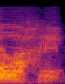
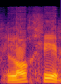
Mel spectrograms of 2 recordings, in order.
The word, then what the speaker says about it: Elohim: Yahweh Lohim, ya, melafalkannya dengan Lohim, Lohim, ya, bukan Elohenu tapi Lohim, bukan juga Elohim. Dia melafalkannya dengan Lohim, ya. Ya, mungkin niatnya itu dia ingin melafalkan untuk bilang Elohim, ya. Tapi karena mungkin dia pengen bergaya dan mungkin dia pengen kelihatan keren, dia malah nyebutnya dengan kata Lohim, ya, Lohim, bukan Elohim, tapi Elohim, ya. Nah, L-nya ini malah diilangin.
